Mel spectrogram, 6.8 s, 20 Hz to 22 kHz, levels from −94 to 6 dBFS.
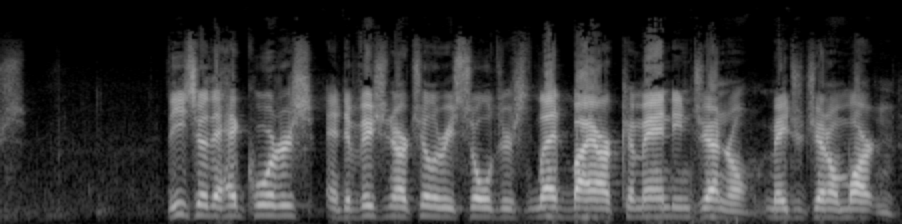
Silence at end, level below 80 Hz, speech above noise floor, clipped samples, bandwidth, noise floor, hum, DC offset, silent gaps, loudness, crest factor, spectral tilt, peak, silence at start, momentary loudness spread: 0.1 s; -74 dBFS; 43 dB; under 0.1%; 15 kHz; -66 dBFS; none; under 0.1%; none; -22 LUFS; 18 dB; -1.5 dB/octave; -6 dBFS; 0 s; 9 LU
